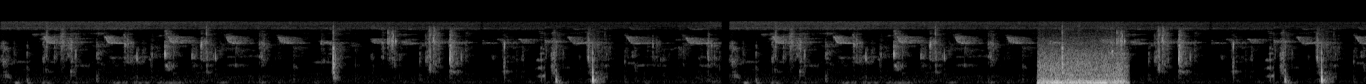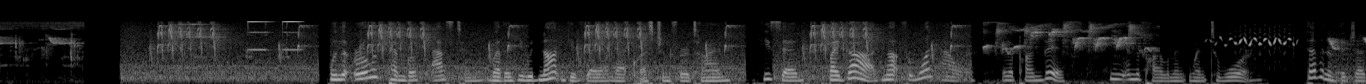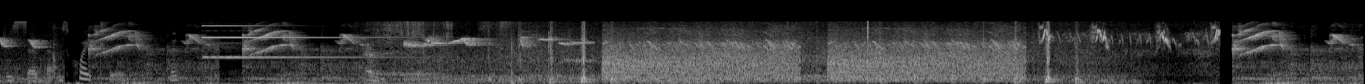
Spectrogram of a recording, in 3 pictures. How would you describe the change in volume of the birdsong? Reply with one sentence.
The loudness of the birdsong goes up.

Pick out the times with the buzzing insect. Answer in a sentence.
The buzzing insect can be heard from 30.9 to 38.8 s.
